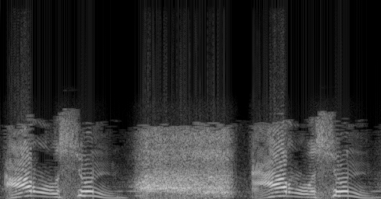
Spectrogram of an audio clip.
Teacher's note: اب را ساکن سے پہلے والے حرف پر زبر کی علامت ہے لہذا را کو پر یعنی موٹا پڑھیں گے۔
